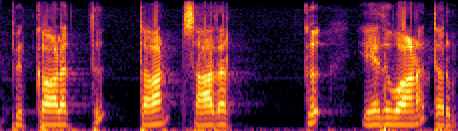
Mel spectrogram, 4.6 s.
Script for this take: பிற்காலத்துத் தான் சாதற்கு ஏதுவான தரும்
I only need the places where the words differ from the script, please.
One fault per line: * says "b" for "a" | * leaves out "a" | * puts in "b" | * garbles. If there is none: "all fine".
all fine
